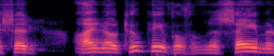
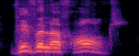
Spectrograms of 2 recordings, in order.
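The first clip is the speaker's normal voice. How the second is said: put-on French accent; 3 semitones higher, 4 dB louder than usual. Speaker illustrating how a Frenchman would say it, in a French accent. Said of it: "with a French accent".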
